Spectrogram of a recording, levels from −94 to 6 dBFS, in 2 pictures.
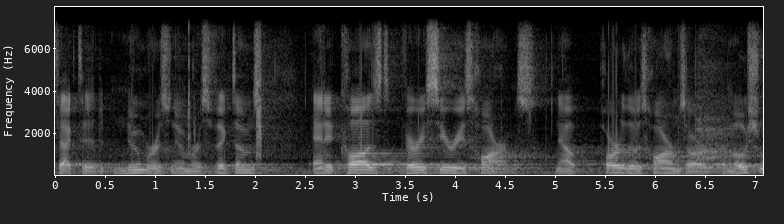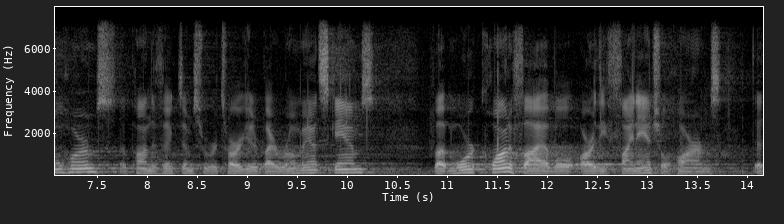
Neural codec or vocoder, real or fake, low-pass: none; real; 7.2 kHz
